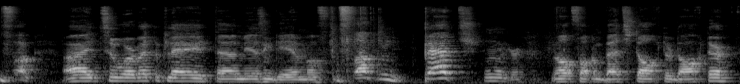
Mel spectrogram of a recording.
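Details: Vocal tics with coprolalia in an adult with Tourette syndrome; the involuntary tics, including vulgar words, are left unedited and occur while playing a game.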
